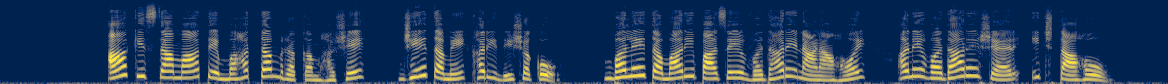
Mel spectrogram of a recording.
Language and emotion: Gujarati, neutral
